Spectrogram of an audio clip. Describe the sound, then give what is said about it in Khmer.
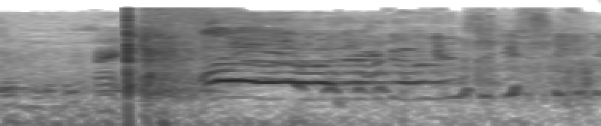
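A single sharp, loud pop from a simple pressure rocket powered by water and an effervescent tablet sealed inside, in a school science demonstration. The burst is brief and is followed by voices. “នេះជាការពិសោធន៍សាមញ្ញត្រាប់តាមការបង្ហោះគ្រាប់រ៉ុកេត ដាក់គ្រាប់ថ្នាំចូលហើយបិទឲ្យជិតពេលទឹកនឹងគ្រាប់ថ្នាំលាយគ្នាវាបង្កើតជាសម្ពាធ”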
